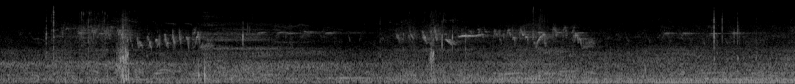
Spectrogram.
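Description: Small birds chirping in short, scattered calls, with a few faint clicks among them.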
